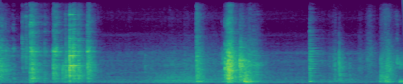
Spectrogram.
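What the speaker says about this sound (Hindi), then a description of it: "बर्तन भी मैंने लगा दिए।" Utensils and dishes, including cups, being put away on a kitchen stand, with sharp metallic clinks and clatters in irregular bursts, close and fairly loud, separated by brief pauses.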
